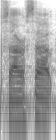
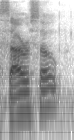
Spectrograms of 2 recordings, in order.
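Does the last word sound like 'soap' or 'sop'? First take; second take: sop; soap. First: The last word has a short 'ah' vowel. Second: The last word has a long 'oh' vowel. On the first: The speaker calls it right. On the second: The speaker calls it wrong.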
